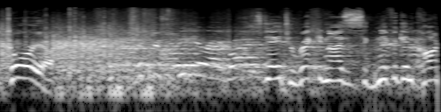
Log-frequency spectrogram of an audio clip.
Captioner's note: some Applause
